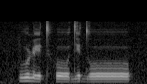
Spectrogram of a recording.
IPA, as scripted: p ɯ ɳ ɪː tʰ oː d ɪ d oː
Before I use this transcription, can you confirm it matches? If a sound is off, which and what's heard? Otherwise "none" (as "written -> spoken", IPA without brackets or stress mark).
ɯ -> u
